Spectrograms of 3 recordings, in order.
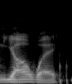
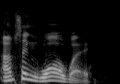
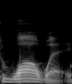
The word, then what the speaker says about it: Huawei: He thinks I'm saying Yahweh. I'm saying Huawei. I know it's got an H in there. It's pronounced Huawei. At least everyone I've heard pronounce it has said it that way.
